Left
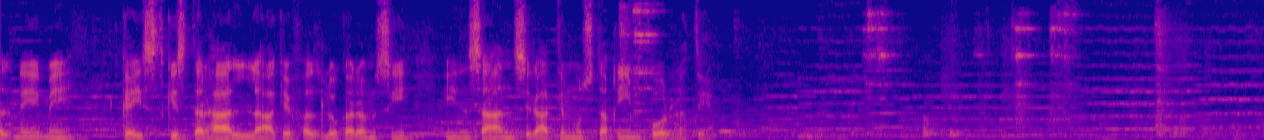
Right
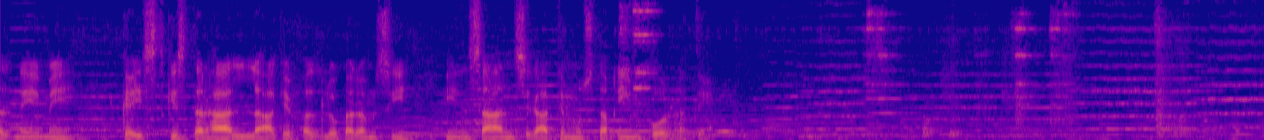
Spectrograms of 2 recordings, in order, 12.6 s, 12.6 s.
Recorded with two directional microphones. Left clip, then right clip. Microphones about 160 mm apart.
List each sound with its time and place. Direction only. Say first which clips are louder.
0.0 s speech: left 3 dB; 40° left (ahead or behind)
